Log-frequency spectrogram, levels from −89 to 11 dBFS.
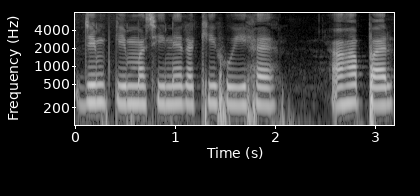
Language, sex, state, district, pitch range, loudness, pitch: Hindi, male, Rajasthan, Jaipur, 225-235 Hz, -19 LUFS, 230 Hz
